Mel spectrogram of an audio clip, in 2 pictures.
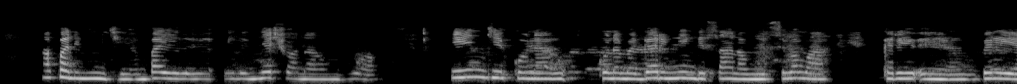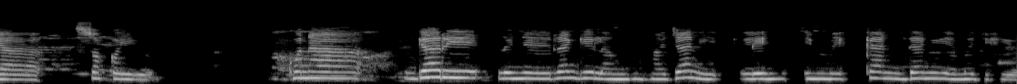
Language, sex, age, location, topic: Swahili, female, 36-49, Wajir, health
